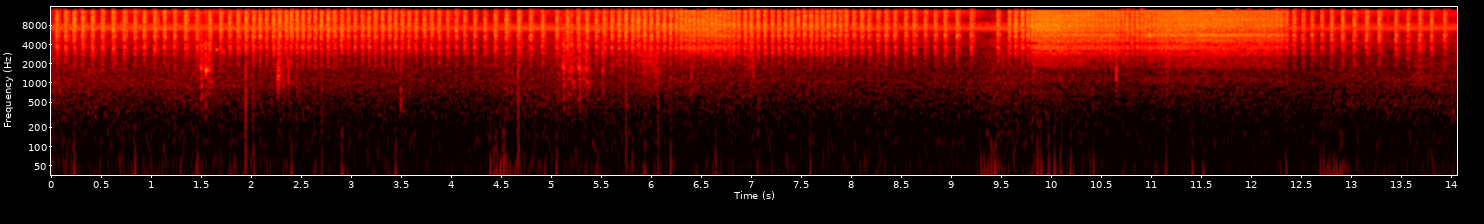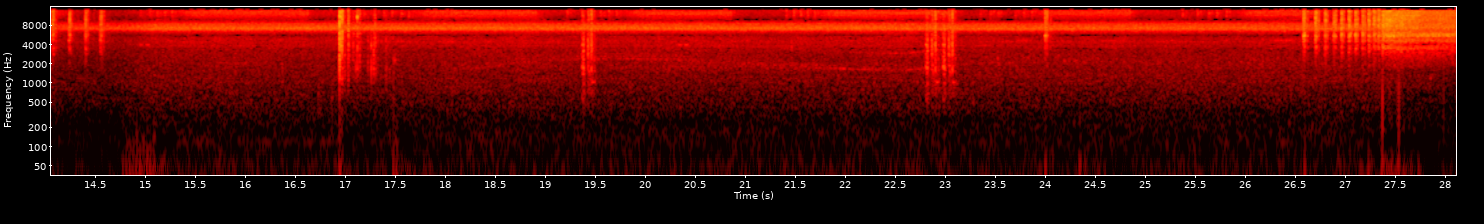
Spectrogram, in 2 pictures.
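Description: Western diamondback rattlesnake buzzing its rattle: a high, fast, hissing buzz. The buzz eases about halfway through, then swells again near the end as a person comes close. A few sharp clicks sound in the quieter middle stretch.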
